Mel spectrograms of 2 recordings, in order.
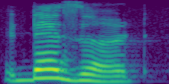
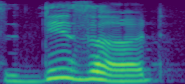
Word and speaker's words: desert: next is this word if i pronounce it as desert it means a hot arid region at the same time when i pronounce it as dessert it means to leave or to abandon okay now let's take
